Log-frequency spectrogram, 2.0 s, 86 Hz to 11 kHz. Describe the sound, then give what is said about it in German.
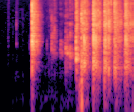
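A single sharp clack, then a quick run of hard plastic rattles and taps as a 20-sided die is rolled by hand across a tabletop, fairly loud with no voices. “Ja, äh, der Würfel hier in meiner Hand entscheidet ja immer, wer mit seinem Thema anfangen darf.”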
